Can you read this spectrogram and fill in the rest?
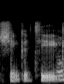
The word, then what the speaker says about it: Chincoteague: But as I recall, the locals pronounced it Shinkatig.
